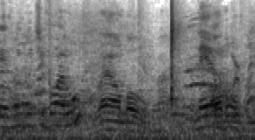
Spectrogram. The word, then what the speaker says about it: Lambeaux: Lambo, spell it like a Cajun, LAMBEAUXLWE, it's Lambo's World, you heard me, Entertainment, Lake Charles, Louisiana, y'all fuck with that.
